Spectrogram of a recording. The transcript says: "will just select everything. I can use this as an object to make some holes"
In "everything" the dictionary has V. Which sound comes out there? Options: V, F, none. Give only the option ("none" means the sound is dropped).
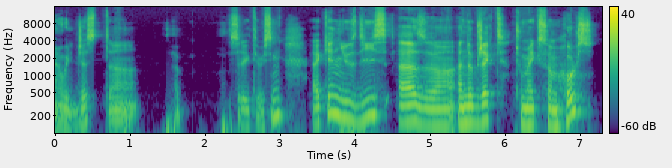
none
